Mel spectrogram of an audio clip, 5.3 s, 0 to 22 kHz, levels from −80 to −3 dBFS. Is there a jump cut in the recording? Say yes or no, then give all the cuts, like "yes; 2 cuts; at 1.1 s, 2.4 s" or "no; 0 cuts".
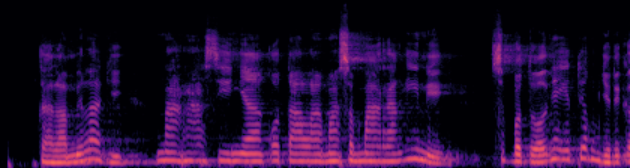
no; 0 cuts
